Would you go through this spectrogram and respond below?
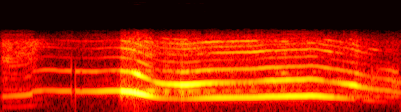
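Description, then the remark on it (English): A cow crying: one long, strained, moaning wail that rises, dips sharply, then holds a steady, fairly high pitch for about two seconds, loud and alone with no talking. “Well, that was a cow crying.”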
